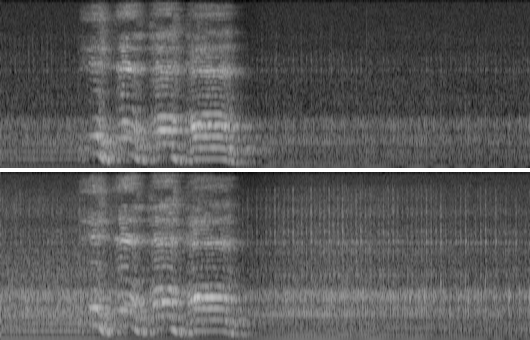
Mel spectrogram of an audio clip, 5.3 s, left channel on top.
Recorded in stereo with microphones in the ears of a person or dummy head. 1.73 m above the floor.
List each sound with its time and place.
0.8 s laughter: 50° right (ahead or behind), 1.1 m; by 2.4 s 20° left (ahead or behind), 0.8 m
